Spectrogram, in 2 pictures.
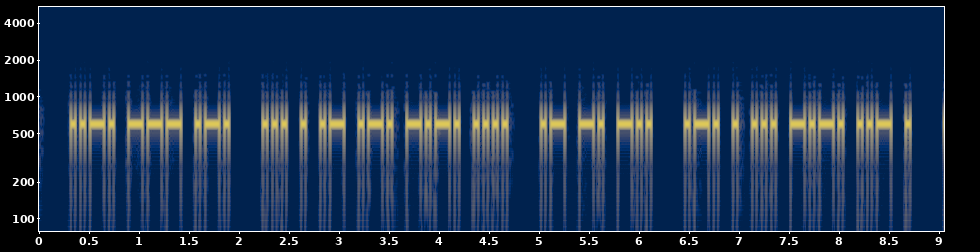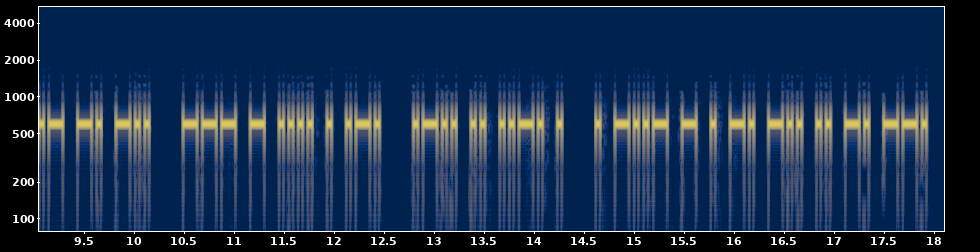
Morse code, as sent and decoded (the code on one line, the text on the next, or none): ..-. --- .-. / ... .- .-. -.-. .... / .- -. -.. / .-. ... -.-. ..- . / .- -. -.. / --- - .... .-. / .-.. .. ..-. / . -..- - . -. -.. .. -. --.
FOR SEARCH AND RESCUE AND OTHER LIFE EXTENDING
